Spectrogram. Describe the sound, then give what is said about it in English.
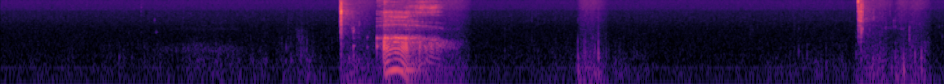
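A loud, noisy slurp of hot coffee from a mug lasting about a second, followed by two shorter sipping or smacking sounds with quiet pauses between, and a brief murmured voice. “If you were watching instead of listening on the podcast and wishing we weren't making slobbering sounds on your audio.”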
